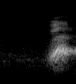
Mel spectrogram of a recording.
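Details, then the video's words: Brief harsh croak of a black-crowned night heron, a bird that eats much fish from ponds, starting abruptly and cut off while still sounding. "BLACK CROWNED NIGHT HERON CALL SOUND"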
